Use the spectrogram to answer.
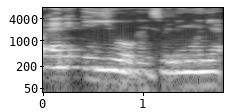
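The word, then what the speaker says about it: pneumonia: अब ध्यान ये रखना है कि न्यूमोनिया की स्पेलिंग होती है वो पी से शुरू होगी, जैसे साइकोलॉजी है तो पी से शुरू होता है ना।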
